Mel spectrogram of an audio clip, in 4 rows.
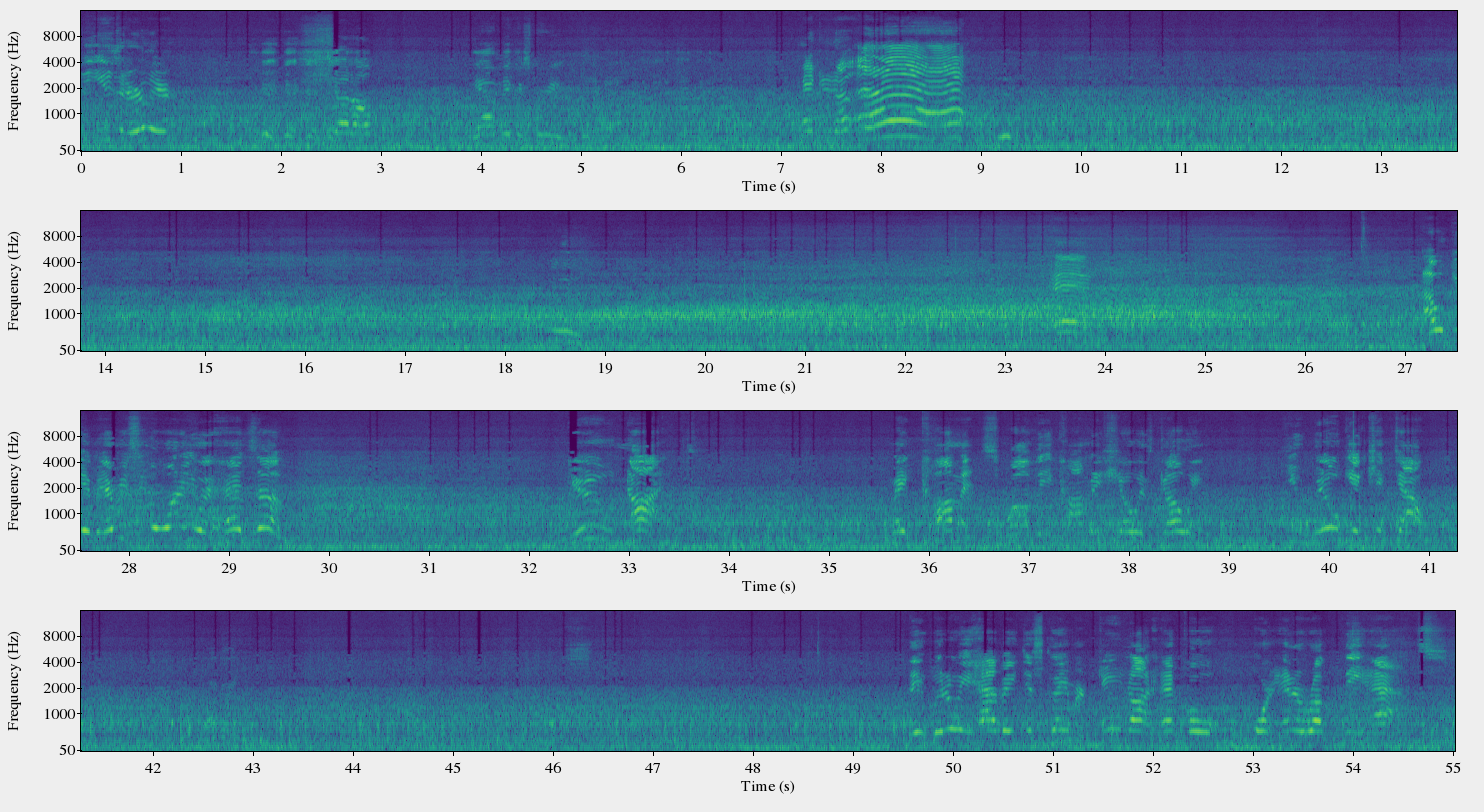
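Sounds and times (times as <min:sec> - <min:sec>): car road and engine noise: 0:00.0 - 0:55.0
person speaking: 0:01.8 - 0:02.9.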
